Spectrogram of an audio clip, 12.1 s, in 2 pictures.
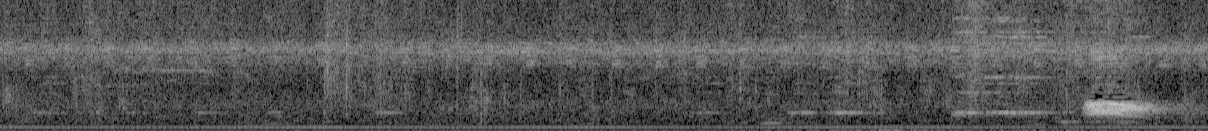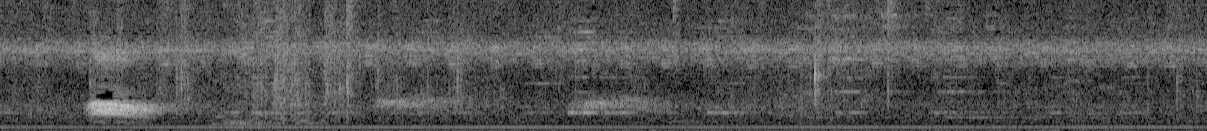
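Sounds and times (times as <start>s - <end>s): harsh bird calls: 2.8s - 11.8s.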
